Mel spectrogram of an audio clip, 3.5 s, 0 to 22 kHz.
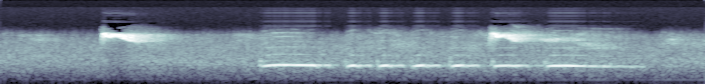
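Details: A kept zebra dove, called merbok, from 08052020, said to be singing somewhat less: a clear string of about eight rapid, even-pitched coo pulses, bracketed by two sharp, descending high chirps from another bird.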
